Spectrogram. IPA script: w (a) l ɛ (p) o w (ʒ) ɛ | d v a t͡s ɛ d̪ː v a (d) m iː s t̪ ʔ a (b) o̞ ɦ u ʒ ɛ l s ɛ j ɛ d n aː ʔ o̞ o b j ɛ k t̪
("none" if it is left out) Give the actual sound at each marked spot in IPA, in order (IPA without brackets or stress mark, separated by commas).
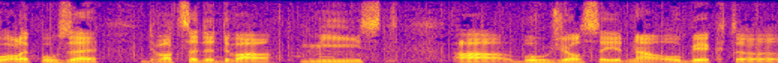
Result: a, p, z, none, b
